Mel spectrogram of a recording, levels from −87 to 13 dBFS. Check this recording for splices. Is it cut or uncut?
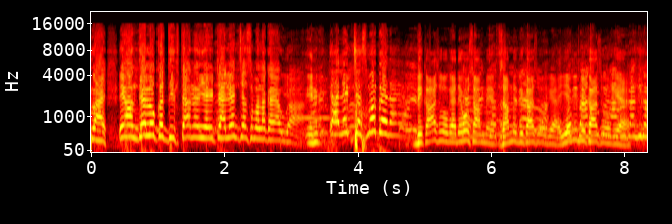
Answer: uncut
